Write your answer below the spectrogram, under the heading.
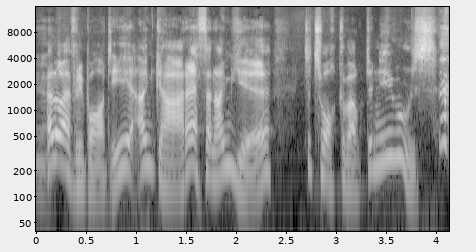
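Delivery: put-on broad, lilting Welsh accent, fully on. Talking about Welshness, a speaker slips into Gareth, Welsh accent. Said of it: "that's an incredibly good Welsh accent".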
